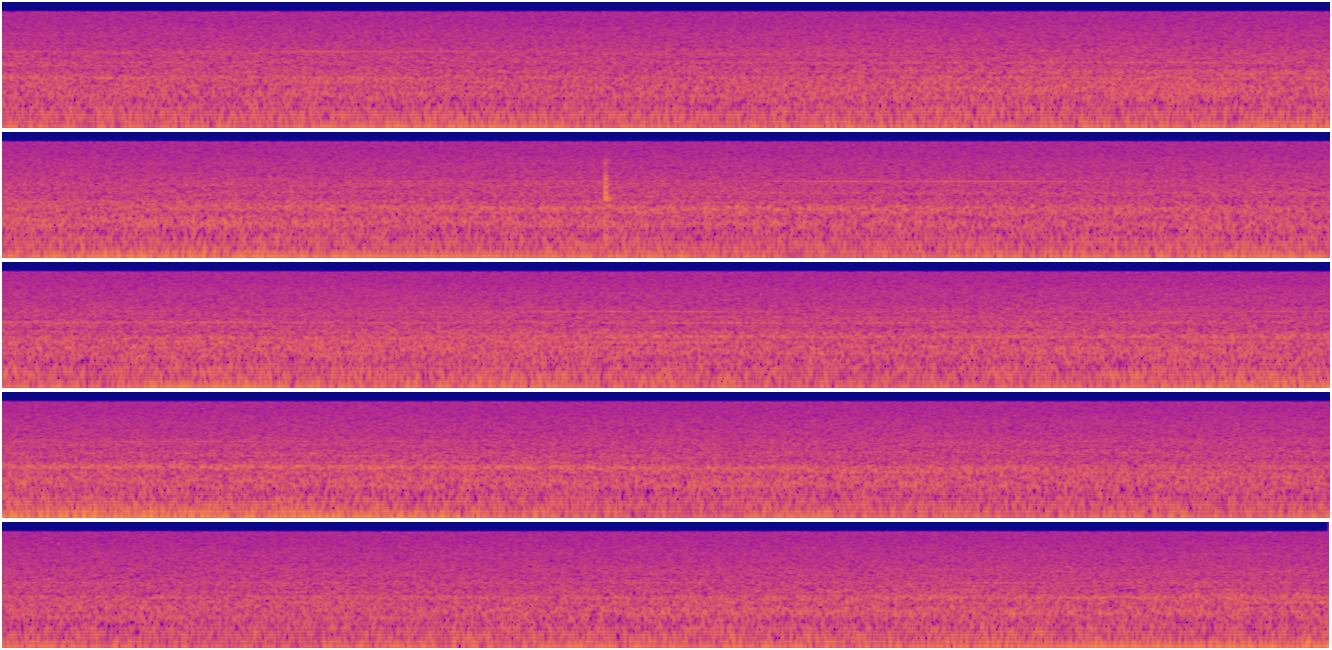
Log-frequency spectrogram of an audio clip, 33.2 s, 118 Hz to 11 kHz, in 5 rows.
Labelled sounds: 10.6	10.9	vessel noise, 1.8 to 1.9 kHz

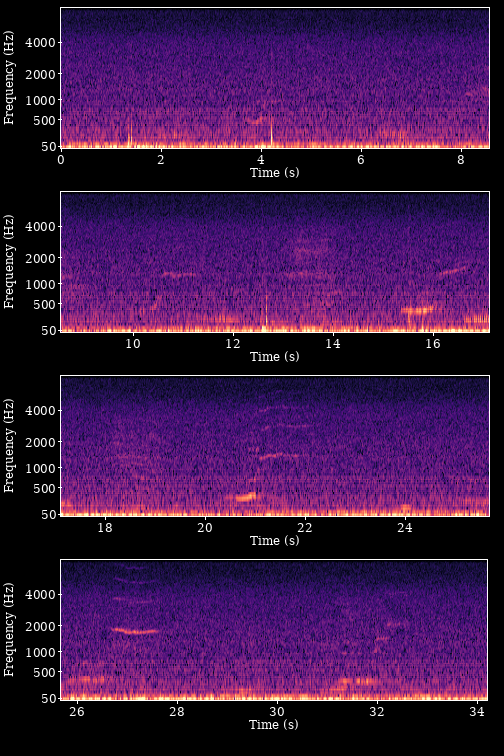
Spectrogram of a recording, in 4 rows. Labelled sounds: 10.6	10.9	humpback whale, 1.2 to 1.4 kHz
16.1	16.7	humpback whale, 1.2 to 1.6 kHz
21.1	21.9	humpback whale, 1.2 to 4.3 kHz
26.7	27.6	humpback whale, 1.6 to 6.9 kHz
32.0	32.5	humpback whale, 1.4 to 2.2 kHz

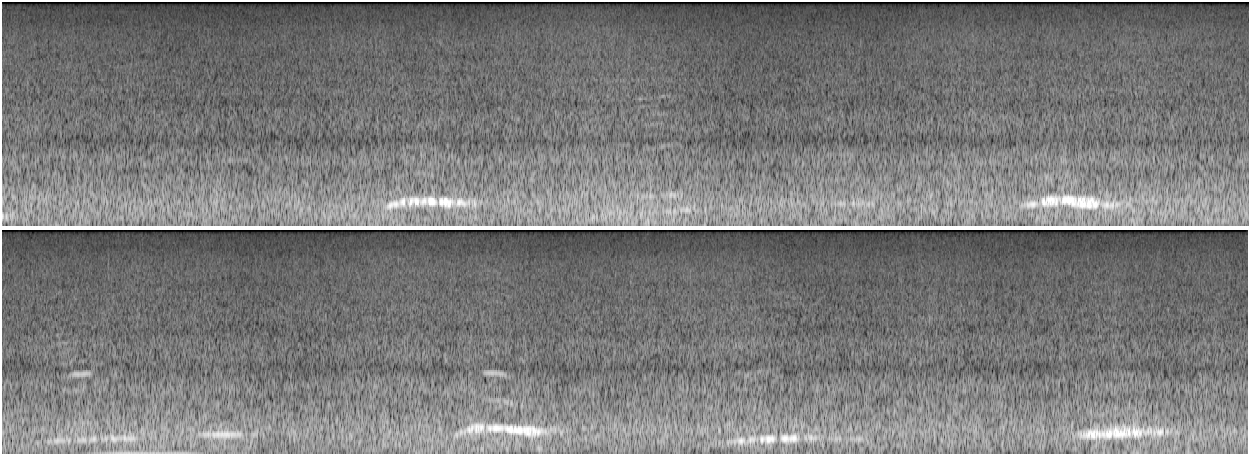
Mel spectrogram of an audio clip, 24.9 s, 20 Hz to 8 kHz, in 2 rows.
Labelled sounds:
13.2	13.5	humpback whale, 1.1 to 1.2 kHz
17.3	17.6	humpback whale, 1.0 to 1.2 kHz

